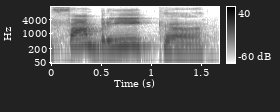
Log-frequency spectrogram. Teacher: Na palavra aqui, fabrica, qual é a sílaba tônica? É o bri. Nós pronunciamos com mais tonicidade.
